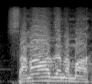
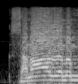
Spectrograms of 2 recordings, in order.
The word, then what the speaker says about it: சனாதன்: பாசிசம் என்னவாக இருக்கிறது என்றால் சனாதனமாக இருக்கிறது இந்தியாவில் பாசிசம் சனாதனம் என்கிற இன்னொரு பெயரில் அழைக்கப்படும் வருகிறது சனாதன் என்கிற சமஸ்கிருத சொல்தான் தமிழிலே சனாதனம் என்று தமிழ் உச்சரிப்புக்கு ஏற்ப நாம் மாற்றி இருக்கிறோம் அது சனாதன் என்பதுதான் சரியான சொல் அல்லது சனாதனா என்பதுதான் சரியான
